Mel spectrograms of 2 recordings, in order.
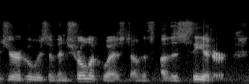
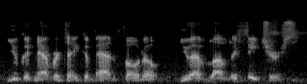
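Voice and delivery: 1 charming president; 13 semitones higher than usual. Retold or imitated.

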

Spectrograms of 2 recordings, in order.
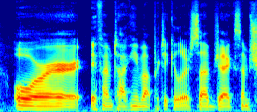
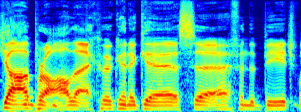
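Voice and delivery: exaggerated Californian surfer dude; Californian surfer accent; 3 semitones higher than usual.

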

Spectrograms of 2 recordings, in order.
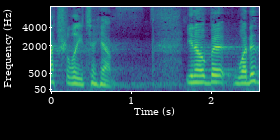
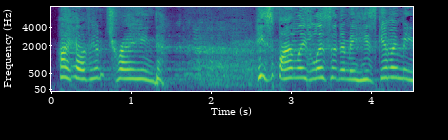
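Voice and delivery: laughing triumph; 6 semitones higher than usual. Retold or imitated. Wife gloats about training her husband, laughing. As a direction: crow over it with a laugh. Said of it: "first thought went through my head".

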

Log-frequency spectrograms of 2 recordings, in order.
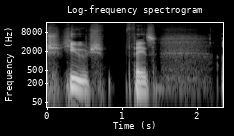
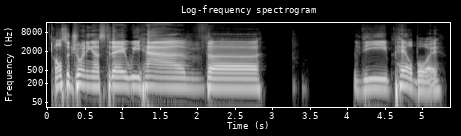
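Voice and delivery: louder, hyped guest introduction; announcer intro; 3 semitones higher, 5 dB louder, slower than usual. Acted. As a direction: bring on the next guest with flair. Podcast host intro.

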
